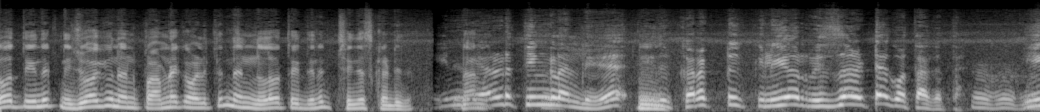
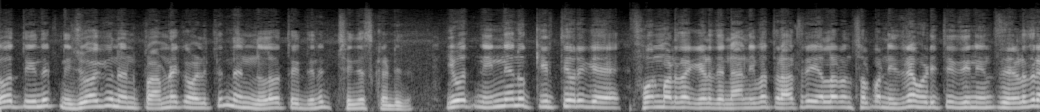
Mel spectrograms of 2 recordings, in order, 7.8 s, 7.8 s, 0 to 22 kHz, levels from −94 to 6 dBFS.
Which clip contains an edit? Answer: second; 2 cuts; at 3.2 s, 4.7 s

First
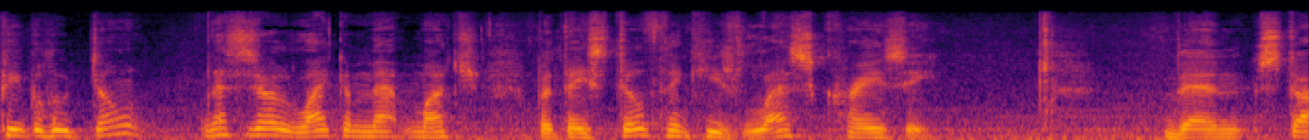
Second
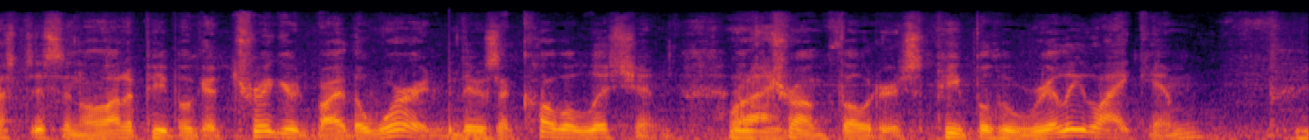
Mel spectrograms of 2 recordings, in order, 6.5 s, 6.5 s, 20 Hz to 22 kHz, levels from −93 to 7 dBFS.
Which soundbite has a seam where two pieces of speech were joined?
second; 1 cut; at 2.0 s

